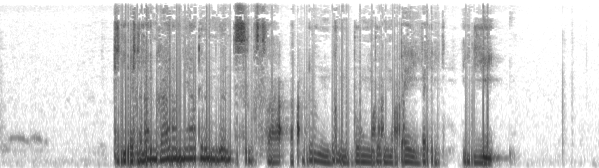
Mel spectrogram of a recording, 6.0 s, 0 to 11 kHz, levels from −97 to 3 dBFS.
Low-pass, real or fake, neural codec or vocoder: 9.9 kHz; real; none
